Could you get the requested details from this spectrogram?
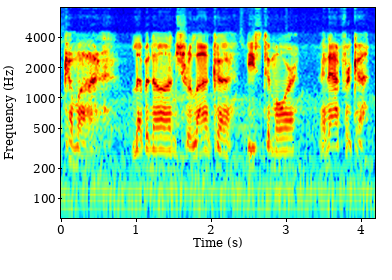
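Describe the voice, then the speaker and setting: A man with a lowish, steady, everyday-sounding voice at normal speed plays a driven, shrewd mercenary commander in scripted video game dialogue. He briefs his boss on plans in an emphatic, assured, persuasive manner, and the audio is muffled and cassette-like with a background hum.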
